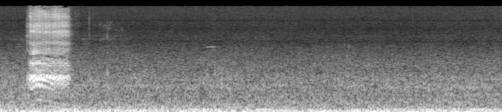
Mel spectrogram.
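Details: A crow visiting people and a Yorkie dog while they wait at the ferry to Vesuvius, offered a dog biscuit. It gives a single harsh, broad caw near the start, followed by low background rumble and quiet.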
